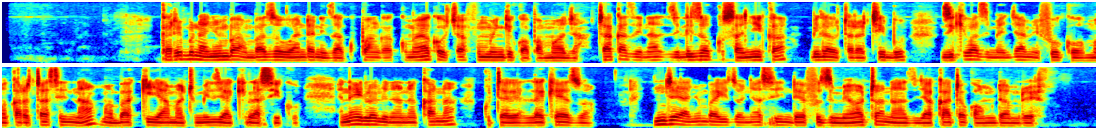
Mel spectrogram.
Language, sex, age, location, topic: Swahili, male, 18-24, Nairobi, government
